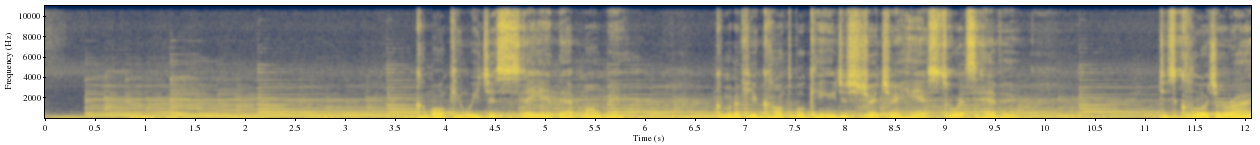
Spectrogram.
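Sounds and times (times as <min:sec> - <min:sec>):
keyboard playing sustained chords: 0:00.2 - 0:12.0.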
